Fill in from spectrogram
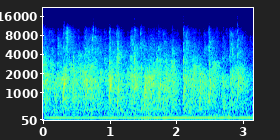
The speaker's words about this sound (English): And give a round of applause for these guys as well.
